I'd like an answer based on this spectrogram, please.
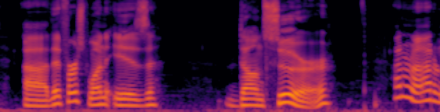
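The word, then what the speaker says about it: danseur: the first one is dansur i don't know i don't know how we want to say this you could say don sir dansur how how appropriate dansur it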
